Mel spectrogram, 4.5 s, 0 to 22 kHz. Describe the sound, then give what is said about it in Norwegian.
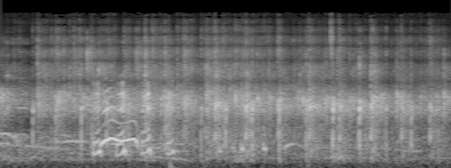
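A small audience applauds warmly, a steady patter of claps lasting a few seconds, with some voices and murmurs rising over the clapping near the start, welcoming an illustrator and author guest at a live recording of the show Svingens barnebokverden at Lillehammerfestivalen 2018. “En liten applaus.”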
